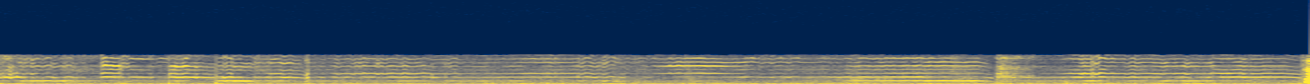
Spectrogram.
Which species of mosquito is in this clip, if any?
mosquito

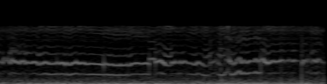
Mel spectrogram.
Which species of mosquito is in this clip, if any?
Anopheles dirus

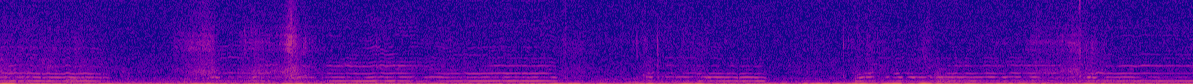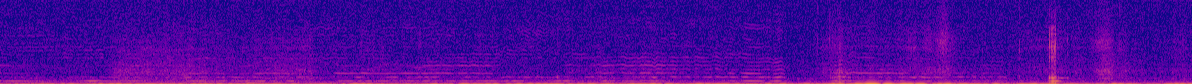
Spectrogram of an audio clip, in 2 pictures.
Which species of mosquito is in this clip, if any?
Aedes aegypti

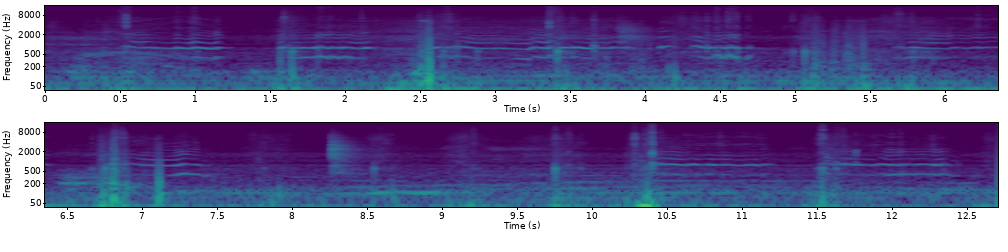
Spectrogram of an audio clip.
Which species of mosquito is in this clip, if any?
Mansonia uniformis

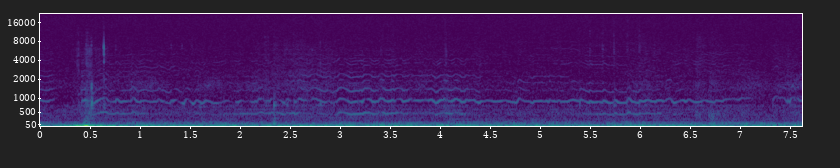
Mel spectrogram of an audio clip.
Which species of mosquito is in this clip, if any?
Anopheles funestus s.s.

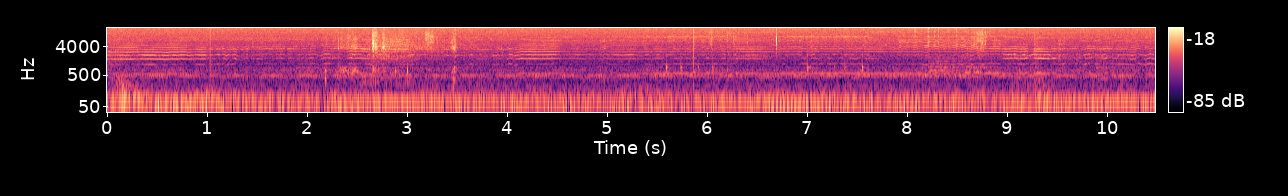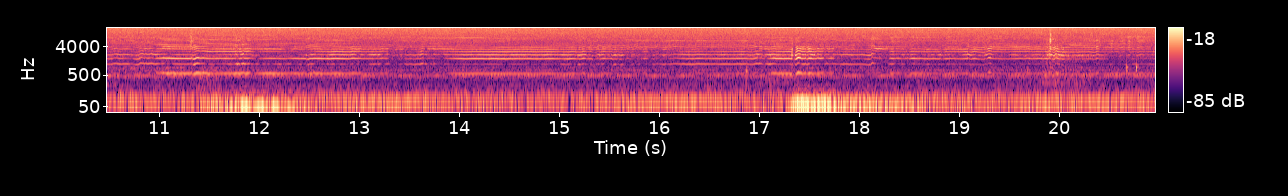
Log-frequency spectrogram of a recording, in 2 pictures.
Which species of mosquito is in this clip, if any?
Culex quinquefasciatus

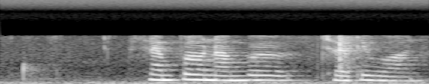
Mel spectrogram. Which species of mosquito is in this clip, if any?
no mosquito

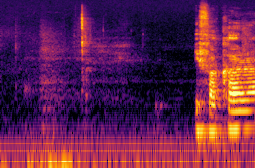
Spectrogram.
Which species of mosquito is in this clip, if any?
Anopheles arabiensis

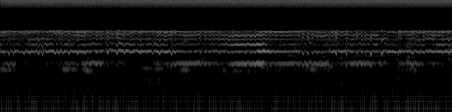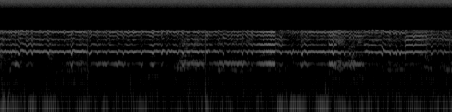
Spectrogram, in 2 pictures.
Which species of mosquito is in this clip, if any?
Anopheles maculatus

